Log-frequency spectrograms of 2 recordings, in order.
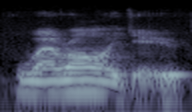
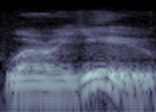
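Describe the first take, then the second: First: The word 'are' is strong and stressed. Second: The word 'you' is stressed; 'are' is weak. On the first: It is a standalone question. "is a standard standalone question" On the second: It contrasts the listener with the speaker. "I've just told you where I am and now I want to know about you"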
